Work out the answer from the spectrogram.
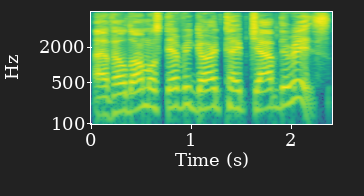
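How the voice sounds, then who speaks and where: A man's voice: high-pitched, a little fast, no echo, clean studio sound. A man voicing a chatty, folksy security guard at an amusement park in a video game, with colloquial scripted lines. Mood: chatty, casual. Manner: folksy, colloquial, animated delivery.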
